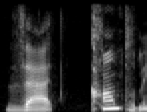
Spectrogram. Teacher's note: you don't have to say the t on the end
